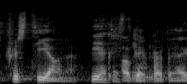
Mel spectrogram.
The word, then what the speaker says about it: Christiana: And let me be clear, I mispronounced her name. It's Christiana.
